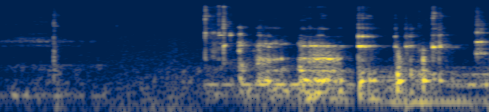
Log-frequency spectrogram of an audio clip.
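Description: Three bowls of ice cream are carried in from the kitchen, setting off light clinks and rattles of dishes and spoons: a couple of soft knocks at first, then many quick, fairly quiet clinks.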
